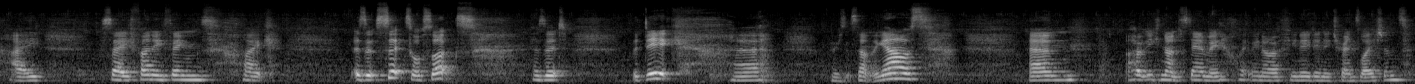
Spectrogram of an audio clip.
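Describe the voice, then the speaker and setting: A woman speaks in a New Zealand accent with fairly even intonation, big swings in loudness and long, frequent pauses. Noticeable background noise and audible room echo fill the recording. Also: medium pitch for a woman, moderate pace. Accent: Kiwi. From New Zealand, Christchurch. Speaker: cycling livestream host. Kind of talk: casual chat. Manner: chatty.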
